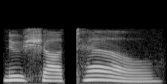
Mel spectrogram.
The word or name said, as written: Neufchatel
